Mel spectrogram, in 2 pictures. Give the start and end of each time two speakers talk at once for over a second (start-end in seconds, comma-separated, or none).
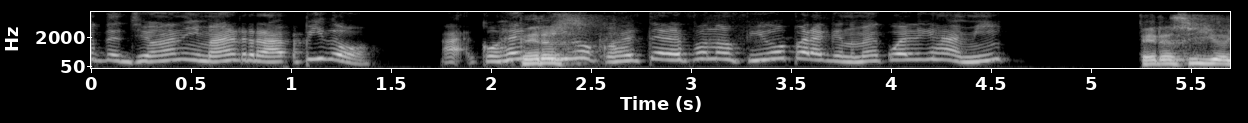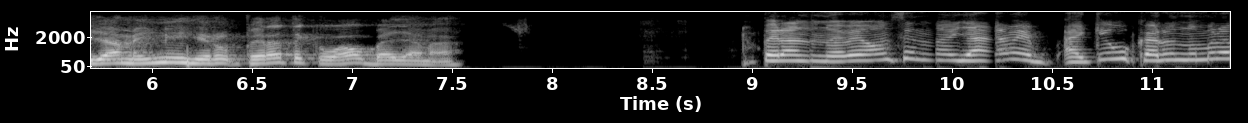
none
